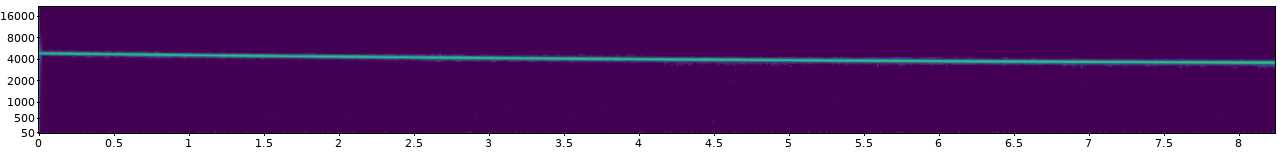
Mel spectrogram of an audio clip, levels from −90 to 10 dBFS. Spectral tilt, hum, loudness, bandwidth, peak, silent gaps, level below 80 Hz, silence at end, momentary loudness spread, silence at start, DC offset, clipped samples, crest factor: 2.5 dB/octave; none; -18 LUFS; 5.2 kHz; -16 dBFS; none; under -90 dBFS; 0 s; 0 LU; 0 s; under 0.1%; under 0.1%; 4 dB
